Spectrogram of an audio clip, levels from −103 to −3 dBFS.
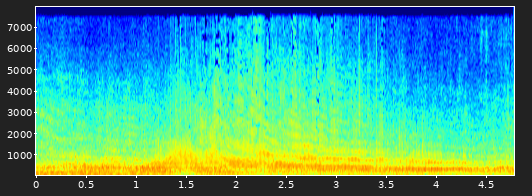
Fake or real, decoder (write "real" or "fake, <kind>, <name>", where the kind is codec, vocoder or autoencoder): real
